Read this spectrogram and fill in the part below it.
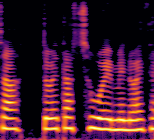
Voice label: "twym", Welsh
